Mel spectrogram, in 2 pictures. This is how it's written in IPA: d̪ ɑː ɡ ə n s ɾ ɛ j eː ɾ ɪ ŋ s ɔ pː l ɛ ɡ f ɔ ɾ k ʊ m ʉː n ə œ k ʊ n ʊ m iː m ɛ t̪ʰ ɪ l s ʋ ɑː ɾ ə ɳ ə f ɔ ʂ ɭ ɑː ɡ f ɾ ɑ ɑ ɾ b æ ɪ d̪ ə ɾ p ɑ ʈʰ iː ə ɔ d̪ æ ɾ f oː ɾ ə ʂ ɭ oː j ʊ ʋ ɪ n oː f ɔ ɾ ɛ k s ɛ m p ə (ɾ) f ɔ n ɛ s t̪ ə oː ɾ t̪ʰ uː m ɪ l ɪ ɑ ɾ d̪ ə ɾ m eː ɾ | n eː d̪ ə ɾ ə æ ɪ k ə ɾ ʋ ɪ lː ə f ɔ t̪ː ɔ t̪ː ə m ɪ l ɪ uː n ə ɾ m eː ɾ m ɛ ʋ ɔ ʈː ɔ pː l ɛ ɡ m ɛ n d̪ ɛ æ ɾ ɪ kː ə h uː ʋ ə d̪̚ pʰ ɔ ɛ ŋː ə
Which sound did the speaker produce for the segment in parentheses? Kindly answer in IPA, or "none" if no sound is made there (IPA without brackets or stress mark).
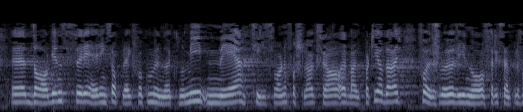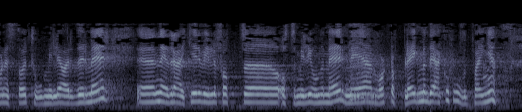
l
